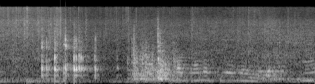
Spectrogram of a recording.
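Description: Sweet potato hitting the oil in a wok sets off a sizzling, frying hiss, with a few sharp stirring clanks early on before the crackle settles into a steady, moderately loud sizzle.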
